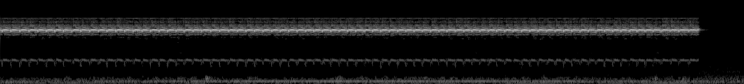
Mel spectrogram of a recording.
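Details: Bell cricket song from the National Institute of Biological Resources, 2020: a continuous shrill ringing trill held evenly for about seven seconds, then cutting off abruptly into near silence, over a soft low background hum.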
